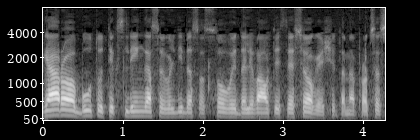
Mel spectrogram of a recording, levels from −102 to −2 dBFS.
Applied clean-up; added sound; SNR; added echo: none; none; none; none.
